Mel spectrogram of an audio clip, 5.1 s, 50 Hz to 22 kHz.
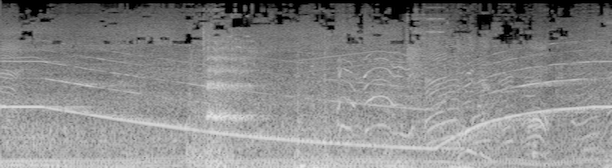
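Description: Police car siren in GTA 5 wails loud and continuous, a falling tone sweeping down then rising again, with engine and traffic noise underneath.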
